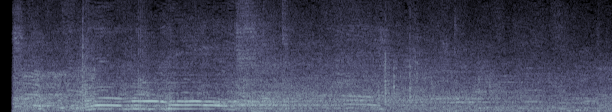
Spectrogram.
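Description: Children shout in an echoing ice rink.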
